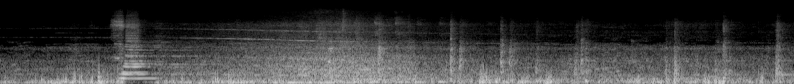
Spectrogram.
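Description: A short, single train horn blast about a second in. Then an Indian Railways passenger train passes close by on the adjacent track: a steady rumble, and from about halfway through a rapid series of wheel clicks as the coaches cross the rail joints.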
